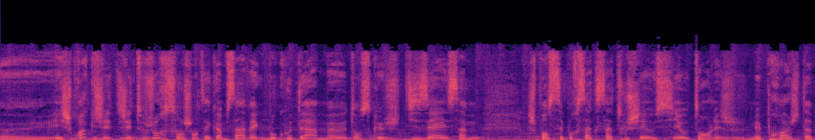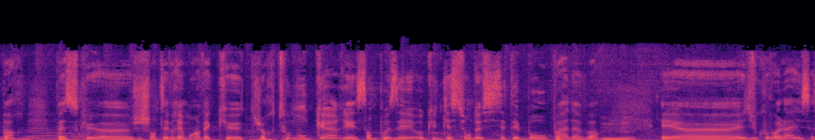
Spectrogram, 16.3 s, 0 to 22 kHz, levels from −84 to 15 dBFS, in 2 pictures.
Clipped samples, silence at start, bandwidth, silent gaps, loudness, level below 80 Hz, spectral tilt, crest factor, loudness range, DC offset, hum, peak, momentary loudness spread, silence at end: under 0.1%; 0 s; 15.5 kHz; none; -18 LUFS; -36 dBFS; -2.5 dB/octave; 14 dB; 2 LU; under 0.1%; none; -6 dBFS; 7 LU; 0 s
